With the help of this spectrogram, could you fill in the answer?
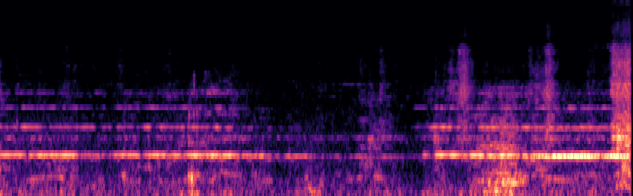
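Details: A steady siren-like horn tone and rumbling train noise fill the air, with no animal sound.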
